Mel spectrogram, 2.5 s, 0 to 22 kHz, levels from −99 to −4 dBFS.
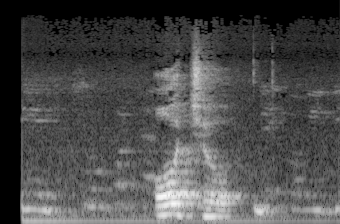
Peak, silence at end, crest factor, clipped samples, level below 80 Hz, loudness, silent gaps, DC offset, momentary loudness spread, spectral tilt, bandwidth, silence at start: -2 dBFS; 0 s; 18 dB; under 0.1%; -42 dBFS; -17 LUFS; none; under 0.1%; 25 LU; -5 dB/octave; 14 kHz; 0.15 s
